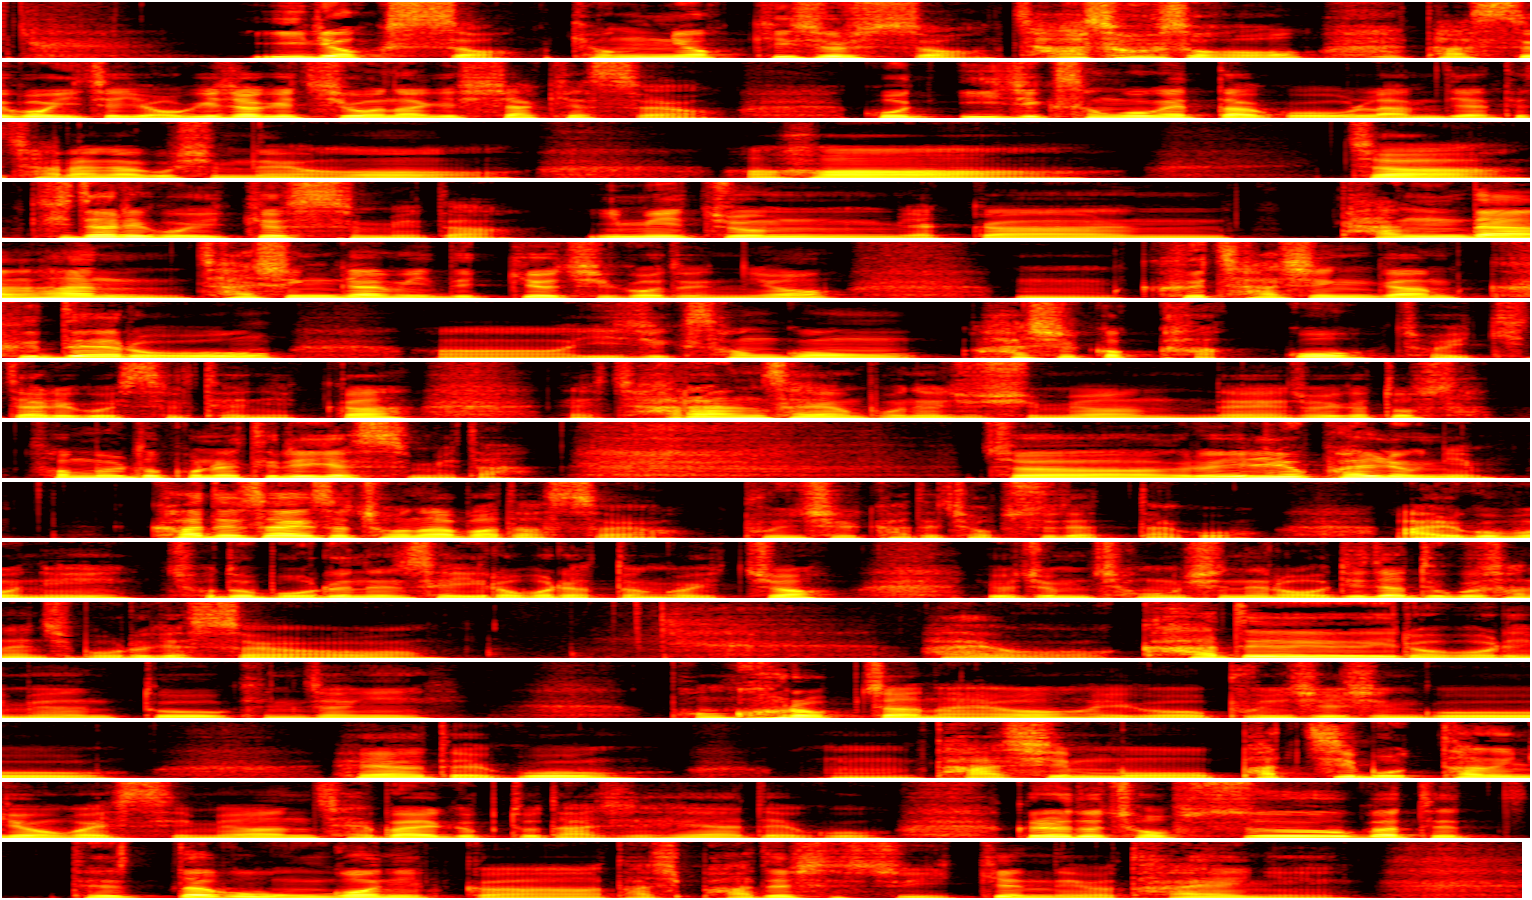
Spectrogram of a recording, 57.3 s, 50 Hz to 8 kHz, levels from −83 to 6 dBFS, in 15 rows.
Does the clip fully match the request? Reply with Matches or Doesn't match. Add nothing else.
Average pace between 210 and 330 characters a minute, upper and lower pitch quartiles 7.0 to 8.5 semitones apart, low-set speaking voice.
Matches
